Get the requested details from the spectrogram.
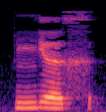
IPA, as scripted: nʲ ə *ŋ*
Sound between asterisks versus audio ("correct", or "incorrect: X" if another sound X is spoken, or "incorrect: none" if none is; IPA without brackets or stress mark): incorrect: x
